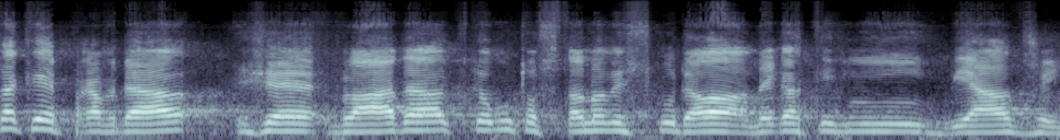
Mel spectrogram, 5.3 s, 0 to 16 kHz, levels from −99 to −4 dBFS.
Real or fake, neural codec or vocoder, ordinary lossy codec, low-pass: fake; codec, 44.1 kHz, 7.8 kbps, Pupu-Codec; Opus, 16 kbps; 14.4 kHz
